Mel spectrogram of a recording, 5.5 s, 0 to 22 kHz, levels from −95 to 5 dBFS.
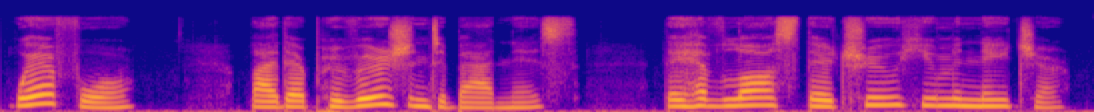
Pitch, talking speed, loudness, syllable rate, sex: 225 Hz, 145 wpm, -18 LUFS, 5.1 syllables/s, female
